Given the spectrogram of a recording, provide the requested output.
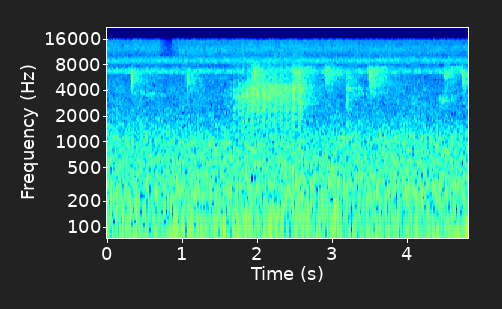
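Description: Yellow-winged Tanager giving thin, high chips at irregular intervals, with a brief buzzy twittering burst midway, over a steady background hiss.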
